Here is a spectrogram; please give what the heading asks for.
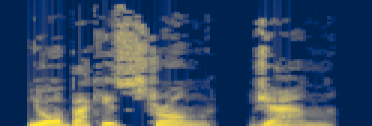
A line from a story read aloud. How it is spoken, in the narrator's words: answered Zar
